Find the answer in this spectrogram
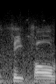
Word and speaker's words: Thiepval: So today we're on Feetfall Ridge, and yes, that is how you pronounce it.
